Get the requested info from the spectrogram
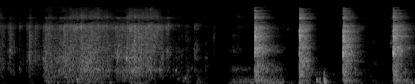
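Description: A blade scraping on board or wall for about two seconds. After a short pause, sharp knocks start about halfway through and repeat about twice a second.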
